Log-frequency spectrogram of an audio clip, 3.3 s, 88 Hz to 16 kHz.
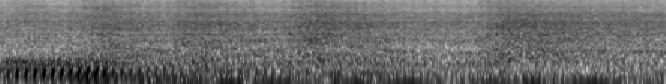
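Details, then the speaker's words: Yamaha Aerox 155 Version 3, engine damaged through an aftermarket pipe, 1.3 (thousand) on the odometer, running again after repair: steady even low drone with brief rise at start, no knocks or rattles; healthy running. "Nabuhay na muli ang kuleto nitong version 3 na Aerox."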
